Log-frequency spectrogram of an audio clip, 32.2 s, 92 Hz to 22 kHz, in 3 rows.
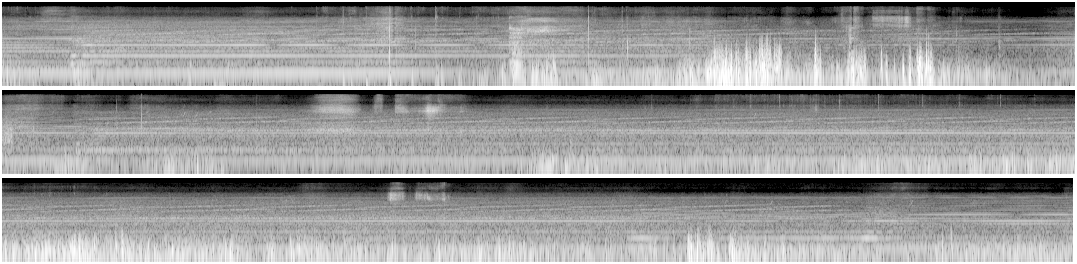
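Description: Swing-bridge road barrier warning alarm sounding throughout: steady tones under a sweeping warble that repeats about once a second, sounding with the flashing red stop lights. Loud bursts of low rumble come and go, around 6 to 10 seconds in and again later.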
